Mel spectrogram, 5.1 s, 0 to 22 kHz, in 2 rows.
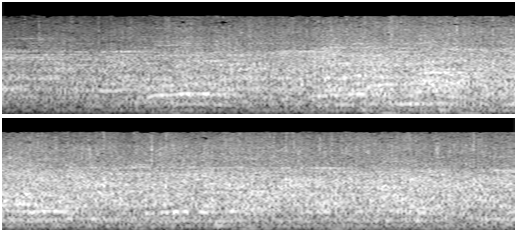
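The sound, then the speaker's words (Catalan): A large crowd applauds steadily while booing and jeering voices mix into the noise, the crowd split between booing and support for the former president of the Parliament; a dense, loud roar of clapping and shouts lasting several seconds without pause. “Ja podem dir, jo crec que aquesta hora, que hi ha una, no sé si una divisió al 50%, però vaja, una divisió entre esbroncada i suport considerable a la presidenta, la qui va ser presidenta del Parlament.”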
